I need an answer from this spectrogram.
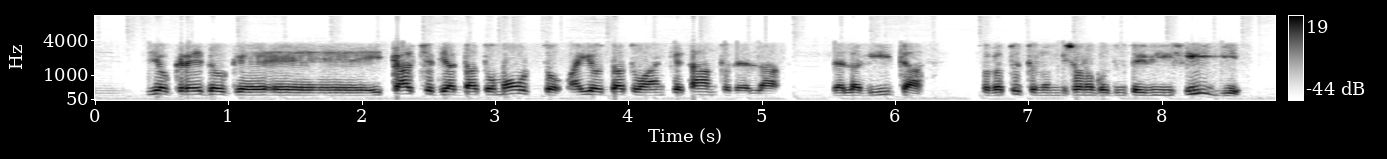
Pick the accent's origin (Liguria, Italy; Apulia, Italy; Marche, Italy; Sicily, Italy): Sicily, Italy; Palermo; essendo anche siciliano e palermitano, ovunque andavo la prima cosa che dicevano: mafioso.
